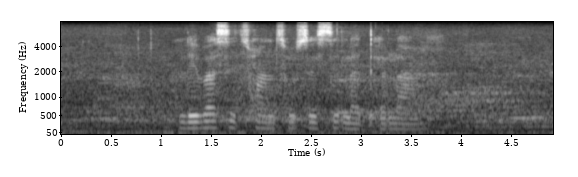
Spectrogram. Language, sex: Tswana, female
